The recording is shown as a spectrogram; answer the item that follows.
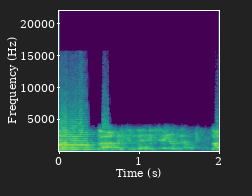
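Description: A man's loud shout held on one note for about half a second, then a room full of voices calling out and talking, dying down.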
